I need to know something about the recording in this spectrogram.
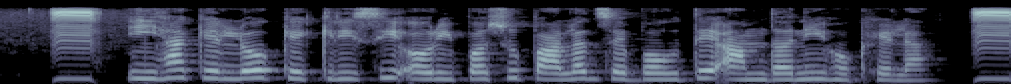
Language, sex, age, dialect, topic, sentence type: Bhojpuri, female, 18-24, Northern, agriculture, statement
